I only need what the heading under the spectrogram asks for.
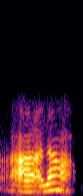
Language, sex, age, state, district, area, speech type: Tamil, female, 30-45, Tamil Nadu, Kanyakumari, urban, conversation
